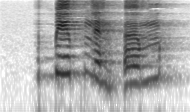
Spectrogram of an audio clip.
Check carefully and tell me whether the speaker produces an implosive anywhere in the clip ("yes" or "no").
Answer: yes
